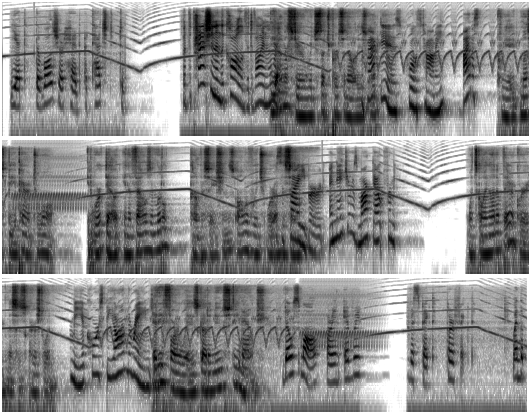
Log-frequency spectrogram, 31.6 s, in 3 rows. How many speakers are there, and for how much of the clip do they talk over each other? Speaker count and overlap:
four, about 8%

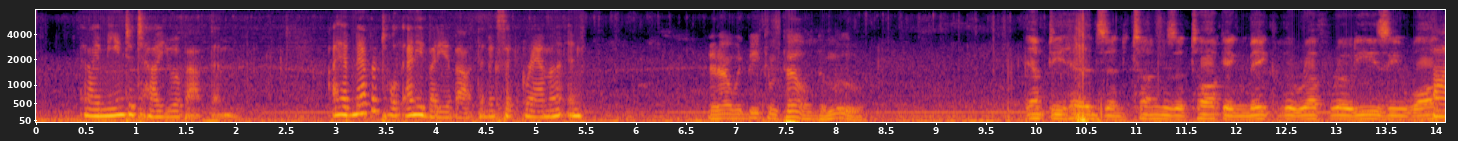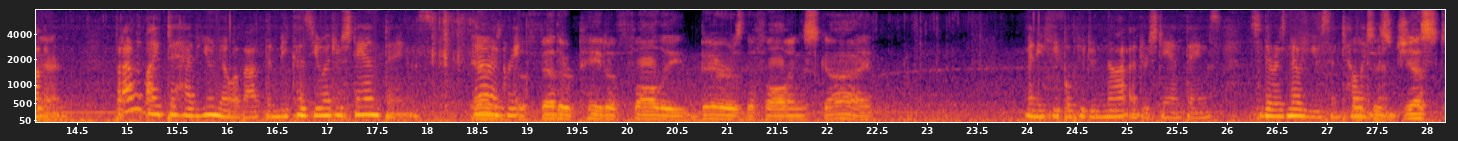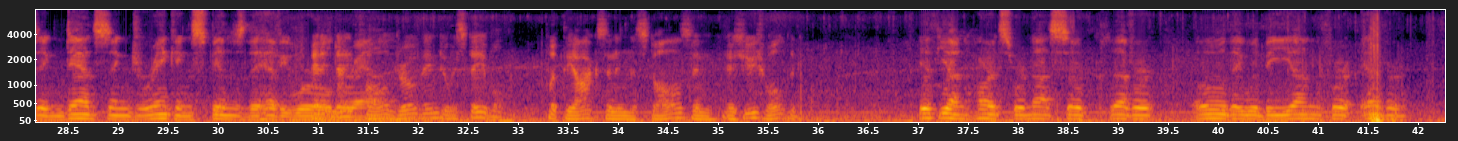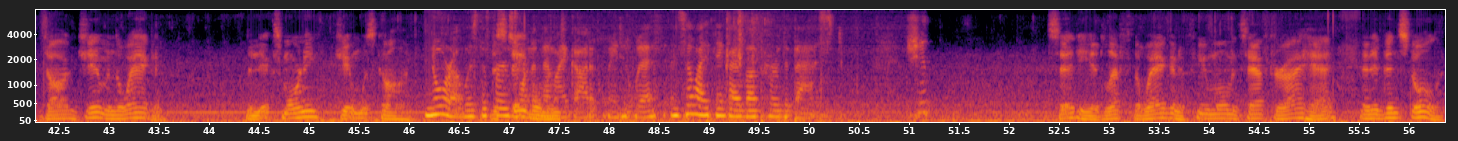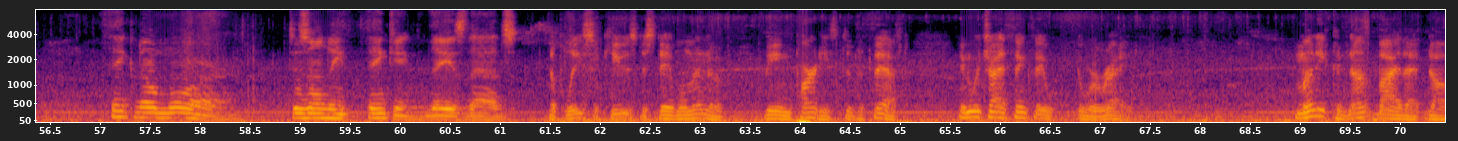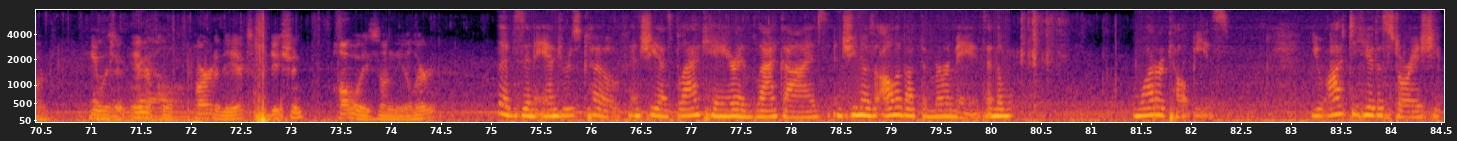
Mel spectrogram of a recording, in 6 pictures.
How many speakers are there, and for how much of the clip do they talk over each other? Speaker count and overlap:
three, about 7%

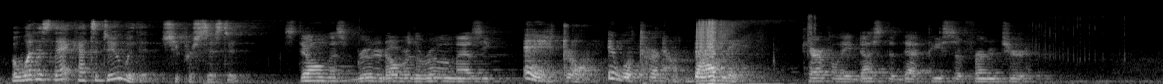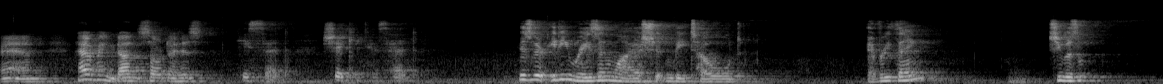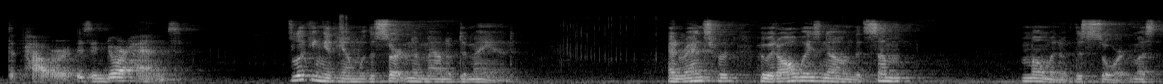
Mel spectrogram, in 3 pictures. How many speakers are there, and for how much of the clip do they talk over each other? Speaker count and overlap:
three, no overlap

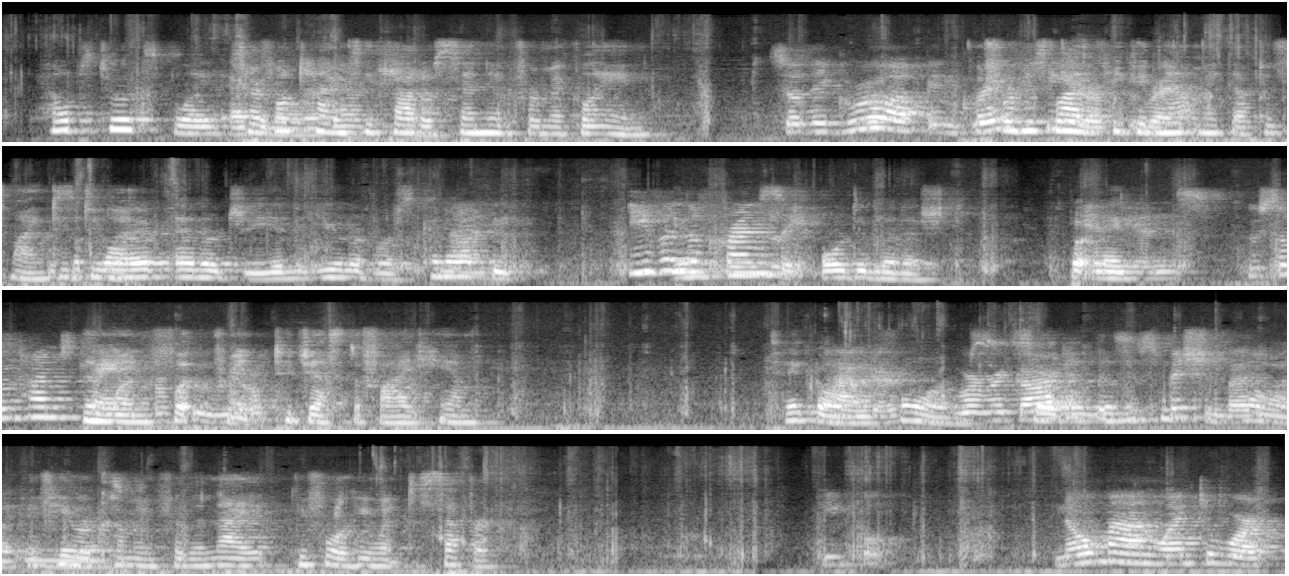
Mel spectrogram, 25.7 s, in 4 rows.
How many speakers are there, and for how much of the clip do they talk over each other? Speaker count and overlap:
three, about 33%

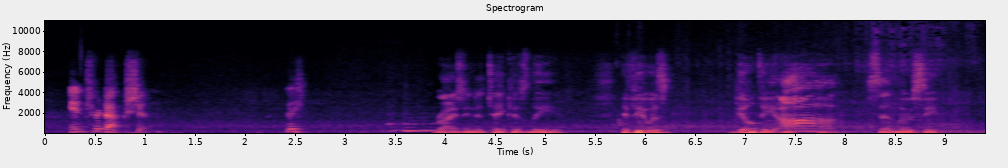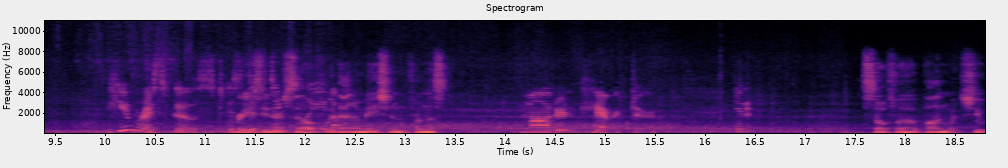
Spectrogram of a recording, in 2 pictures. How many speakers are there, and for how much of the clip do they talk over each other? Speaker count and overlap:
two, about 6%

